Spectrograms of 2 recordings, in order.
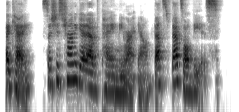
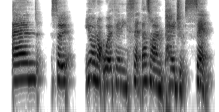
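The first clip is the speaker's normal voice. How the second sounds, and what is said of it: Put-on broad Bogan accent. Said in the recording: “I'm putting on the voice now, the Bogan voice.”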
